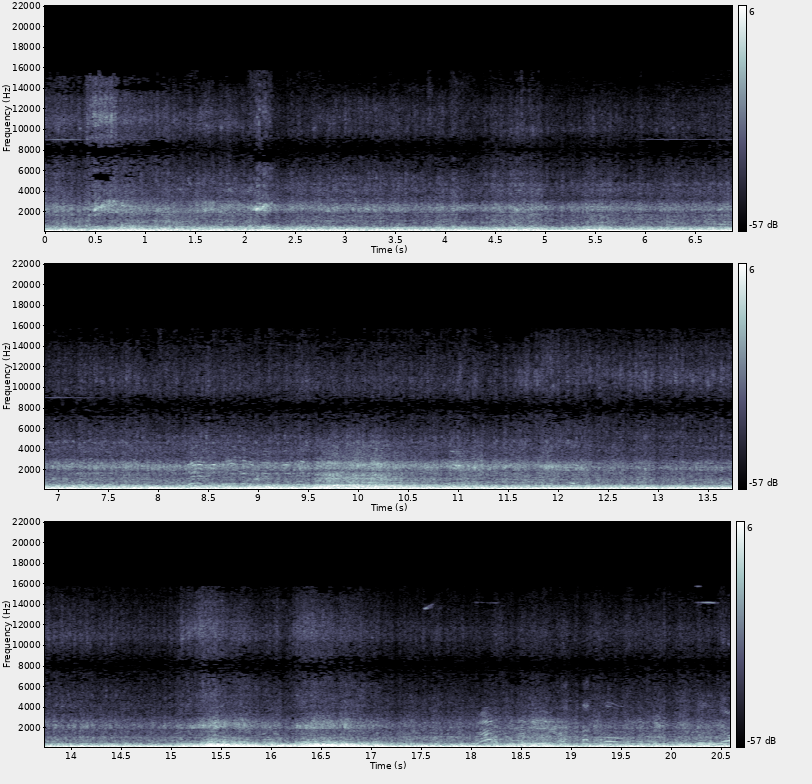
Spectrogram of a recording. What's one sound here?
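A car engine idles nearby with a deep, steady rumble.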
